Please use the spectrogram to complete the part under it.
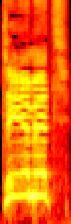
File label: reaction negative, biker voice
